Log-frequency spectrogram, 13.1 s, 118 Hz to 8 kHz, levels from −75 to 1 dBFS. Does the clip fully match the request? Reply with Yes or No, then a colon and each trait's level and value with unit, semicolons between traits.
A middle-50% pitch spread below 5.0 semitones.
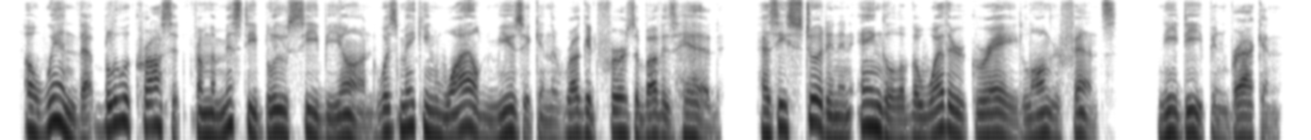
Yes: average, 4.5 semitones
